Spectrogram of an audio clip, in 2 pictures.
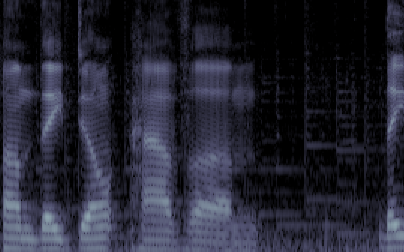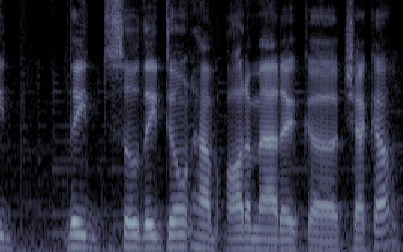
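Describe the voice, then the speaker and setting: A man's voice: mid-range voice, takes it slowly, fairly bright tone, faint music behind. Man telling rambling casual stories. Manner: rambling, storytelling with many fillers and restarts. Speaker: podcast co-host. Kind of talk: casual chat.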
